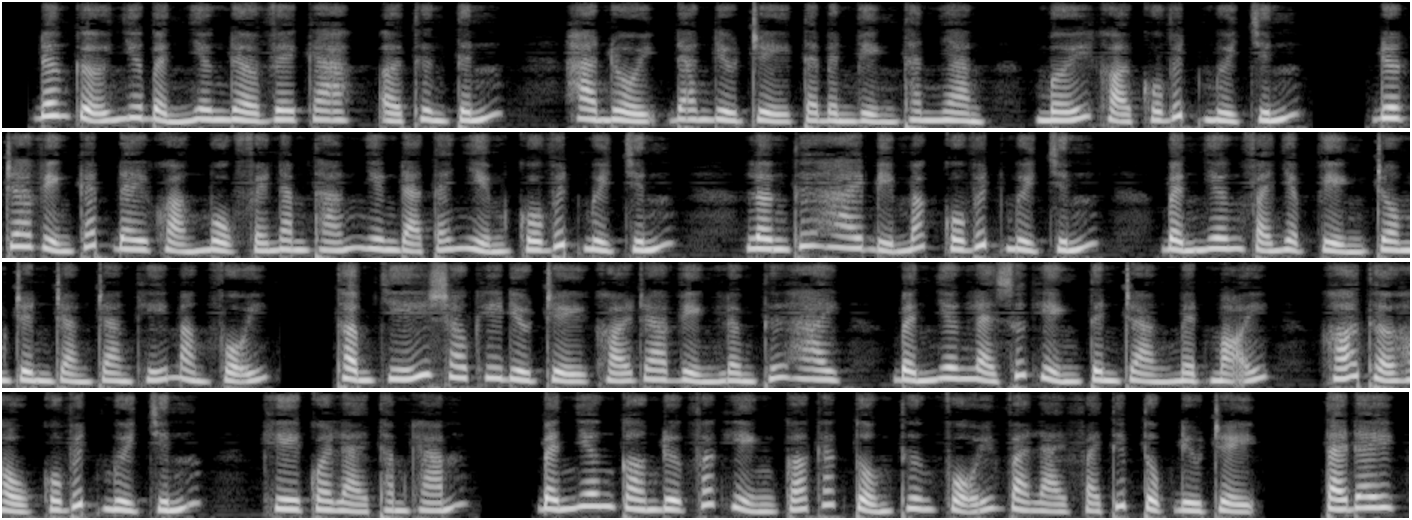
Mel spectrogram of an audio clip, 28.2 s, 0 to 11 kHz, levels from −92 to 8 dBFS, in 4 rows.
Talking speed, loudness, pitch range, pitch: 220 wpm, -17 LUFS, 210-255 Hz, 230 Hz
